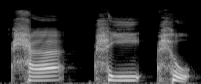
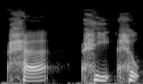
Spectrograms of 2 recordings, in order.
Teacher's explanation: Kalau H kecil teman-teman lafalkan tepat dari bagian tengah tenggorokan, maka dia akan mengalirkan nafas yang karakternya berbisik yaitu H kecil.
